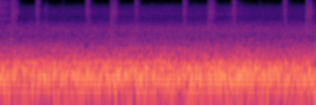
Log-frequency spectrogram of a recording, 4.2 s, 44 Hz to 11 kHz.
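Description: Steady, loud low rumble of a Boeing 777-300ER's cabin in flight: the drone of airflow and engines.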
